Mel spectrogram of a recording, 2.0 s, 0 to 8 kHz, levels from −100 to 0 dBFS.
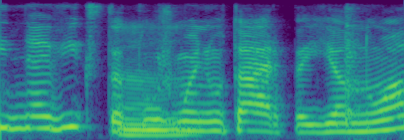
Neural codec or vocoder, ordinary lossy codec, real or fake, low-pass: none; Opus, 64 kbps; real; 7.2 kHz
